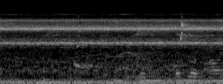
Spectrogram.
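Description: Steady insect chorus in the forest canopy: a continuous high-pitched ringing held in a few even tones.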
